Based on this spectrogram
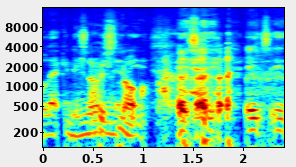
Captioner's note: laughter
